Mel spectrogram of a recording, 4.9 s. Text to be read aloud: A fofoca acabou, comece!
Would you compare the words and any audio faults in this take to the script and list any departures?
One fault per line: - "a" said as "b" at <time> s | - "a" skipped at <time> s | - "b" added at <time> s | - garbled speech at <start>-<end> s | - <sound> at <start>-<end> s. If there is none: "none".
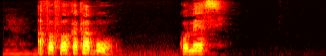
none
